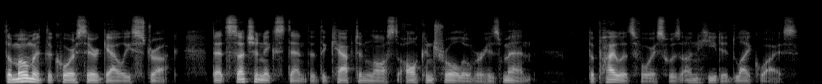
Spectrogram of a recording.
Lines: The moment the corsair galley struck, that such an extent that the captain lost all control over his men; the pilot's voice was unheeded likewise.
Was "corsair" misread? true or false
false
